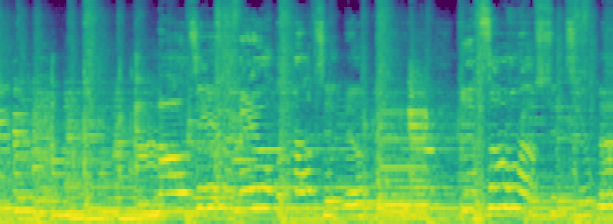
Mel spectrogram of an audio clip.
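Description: Live blues band playing an instrumental stretch: electric guitars, bass, drums and keyboard, with a harmonica played into the microphone. The high lead lines bend up and down in pitch over a steady, dense backing.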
